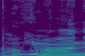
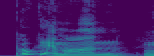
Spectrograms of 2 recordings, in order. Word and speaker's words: Pokémon: I can't care because I also say it wrong cuz it's not Pokemon, it's Pokemon.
